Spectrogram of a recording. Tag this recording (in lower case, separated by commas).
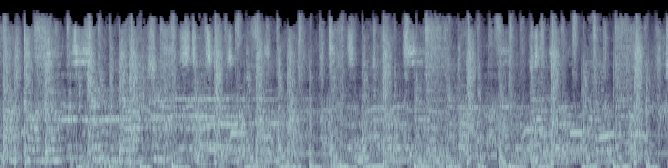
music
